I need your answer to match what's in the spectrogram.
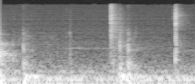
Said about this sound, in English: Sorry, I'm typing something.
